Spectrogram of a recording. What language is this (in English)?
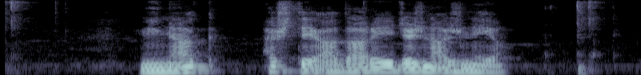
Kurdish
